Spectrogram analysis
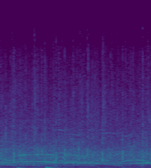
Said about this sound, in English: Come on. Applause.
